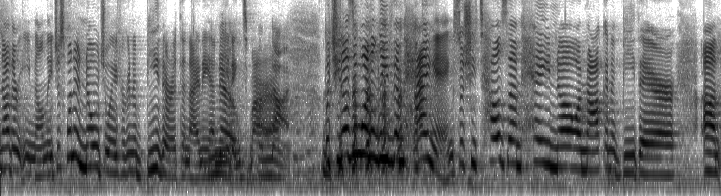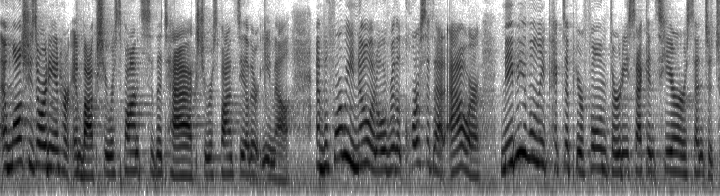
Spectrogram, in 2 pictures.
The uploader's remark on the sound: In this LIVE podcast recording, the audience listens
